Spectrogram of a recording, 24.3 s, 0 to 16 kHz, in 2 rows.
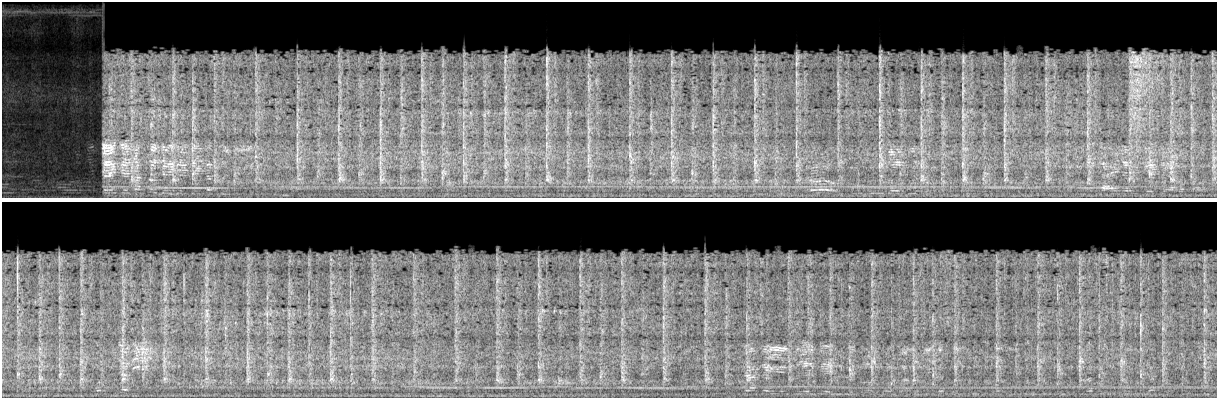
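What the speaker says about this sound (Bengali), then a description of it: "মাত্র 23 এম্পিয়ার নিচ্ছে মোটরটি" A single-phase electric motor, converted from a 20-horsepower unit, runs continuously with a steady mechanical hum and faint rattling vibration, loud and close throughout, while someone speaks over it.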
